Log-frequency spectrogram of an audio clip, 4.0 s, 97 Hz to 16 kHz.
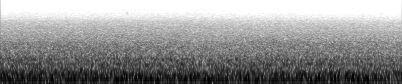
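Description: Inside the cabin of a 2019 VW Golf GTI Performance travelling at over 200 km/h: a steady low rumble of road and wind noise, with the 2.0-litre turbocharged four-cylinder engine staying in the background.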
